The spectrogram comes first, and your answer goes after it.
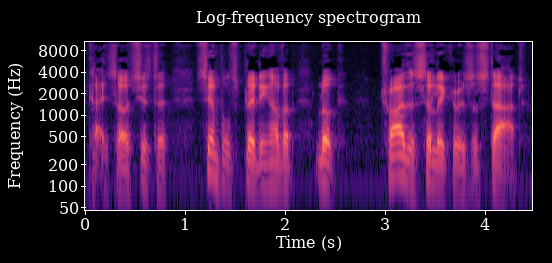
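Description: An Australian man giving health advice on a live phone-in, measured and formally worded. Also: lowish voice. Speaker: health advice expert on radio.

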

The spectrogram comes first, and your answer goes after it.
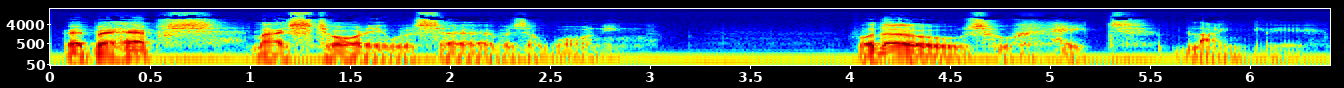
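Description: A man's voice: rumbling low, animated, slow, vocal fry, bright, forceful tone, a little hiss or hum, heavily acted. An actor playing an embittered, tormented father in a radio drama, speaking and narrating with grave, dramatic intensity. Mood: grave, bleak. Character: embittered, tormented father haunted by a blood feud.

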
